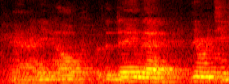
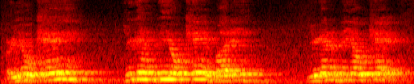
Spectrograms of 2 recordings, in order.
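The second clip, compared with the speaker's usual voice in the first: raised, higher urgent reassurance; medic shouting; 6 semitones higher, 4 dB louder than usual. Retold or imitated. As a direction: call out to a wounded soldier. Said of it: "some medic shouting".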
